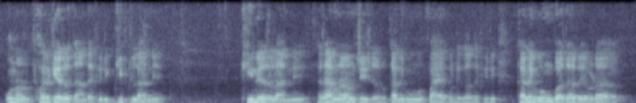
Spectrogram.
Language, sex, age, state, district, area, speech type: Nepali, male, 45-60, West Bengal, Kalimpong, rural, spontaneous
